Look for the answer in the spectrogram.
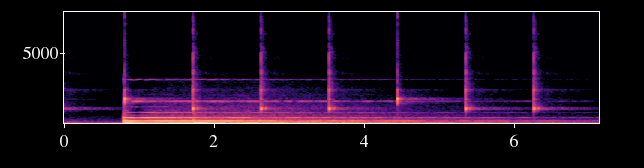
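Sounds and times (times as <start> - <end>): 
backing track music: 0.8 - 6.5
metronome clicks: 0.8 - 6.5.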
